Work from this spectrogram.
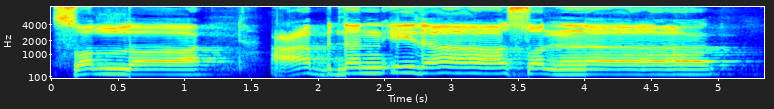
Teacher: صاد کو پر پڑھیں گے، صاد حروف مستعلیہ میں سے ہے، حروف مستعلیہ 7 ہیں جن کا مجموعہ خصہ ضغط قز ہے، یعنی خا، صاد، ضاد، غین، طا، قاف، ذا، یہ 7 حروف مستعلیہ کہا جاتا ہے، اور یہ ہمیشہ ہر حال میں پر پڑھی جاتے ہیں۔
